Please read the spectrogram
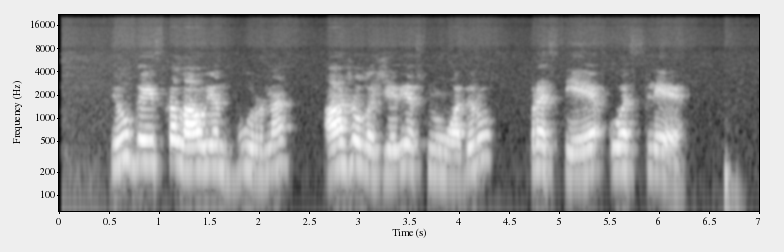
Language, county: Lithuanian, Šiauliai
